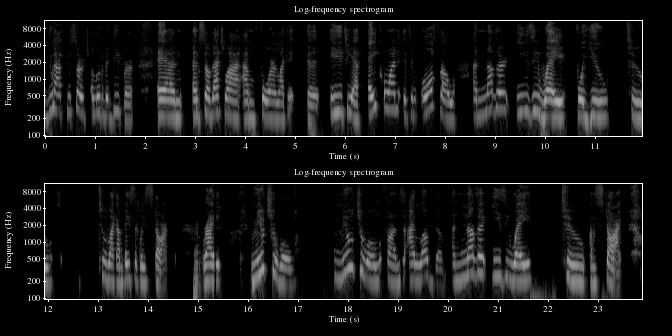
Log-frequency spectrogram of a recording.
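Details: Stuttering in a female seminar host who describes herself as a stutterer, proud of it, and says she will stumble over words during the seminar.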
